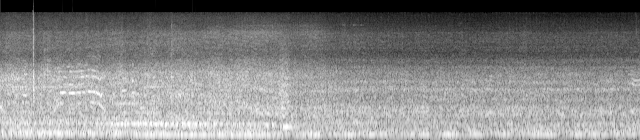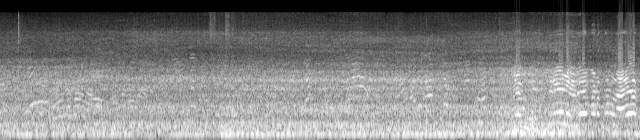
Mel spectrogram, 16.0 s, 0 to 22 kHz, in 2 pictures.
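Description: John Deere 5405 tractors' diesel engines running steadily as they drive along, with men's voices near the start and shouting near the end.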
